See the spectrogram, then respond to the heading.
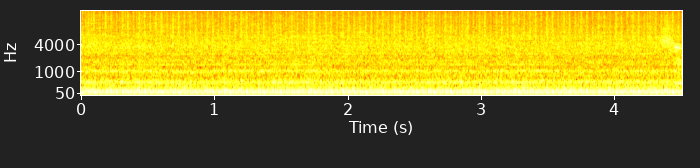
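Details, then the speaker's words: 2004 Ford Ranger at idle, microphone at an exhaust leak just ahead of the flex pipe: deep, even puttering puffs, roughly two a second, as unmuffled exhaust escapes; soapy water confirmed the leak before a temporary patch. "so basically what's going on is exhaust is able to escape right in this area right here and it's kind of causing a puttering kind of blah blah blah blah blah kind of noise and that's allowing a lot of that unmuffled exhaust noise to get out of the exhaust pipe there"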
